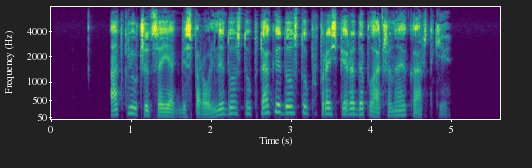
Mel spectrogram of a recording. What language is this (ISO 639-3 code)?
bel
